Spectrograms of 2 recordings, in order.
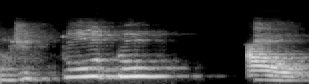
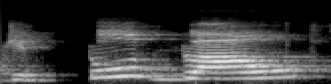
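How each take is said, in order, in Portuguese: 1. As vogais entre palavras ficam separadas. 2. As vogais entre palavras se juntam. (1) "Eu não falo de tudo ao" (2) "eu falo de tudo ao meu"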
